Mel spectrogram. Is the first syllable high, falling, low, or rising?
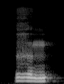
low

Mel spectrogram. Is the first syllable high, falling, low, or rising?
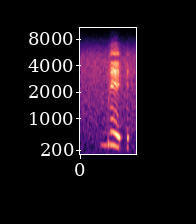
low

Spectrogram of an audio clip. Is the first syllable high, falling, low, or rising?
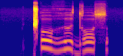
falling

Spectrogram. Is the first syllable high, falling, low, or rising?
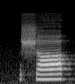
high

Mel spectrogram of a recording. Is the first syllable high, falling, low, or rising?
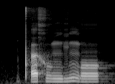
low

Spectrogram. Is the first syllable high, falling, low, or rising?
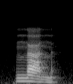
falling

